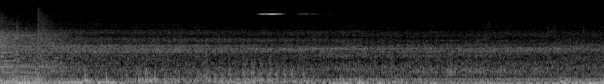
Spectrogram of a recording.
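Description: Low, steady rumble of a 2021 Ford Bronco's engine as it crawls slowly over granite rock, with a brief louder sound about halfway through. Rock music fades out in the first moment.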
